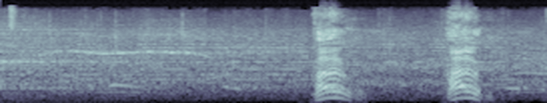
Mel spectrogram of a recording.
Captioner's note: crowd cheer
